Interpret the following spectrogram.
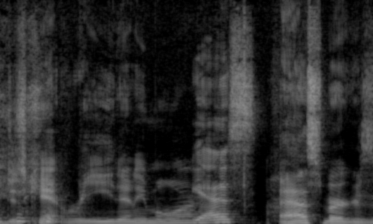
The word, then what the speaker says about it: Asperger's: can't read anymore yes Asperger's is another one I think I just said it wrong no you said right yeah some people say that one wrong people should stress the P a little more in it yeah Asperger's yeah but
